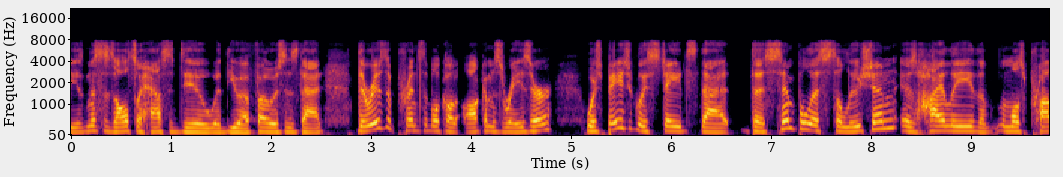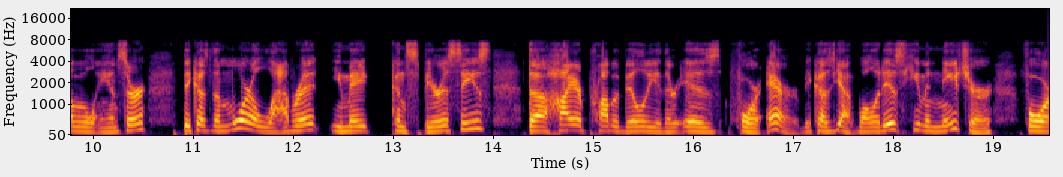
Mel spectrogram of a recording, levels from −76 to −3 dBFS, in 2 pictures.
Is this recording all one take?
yes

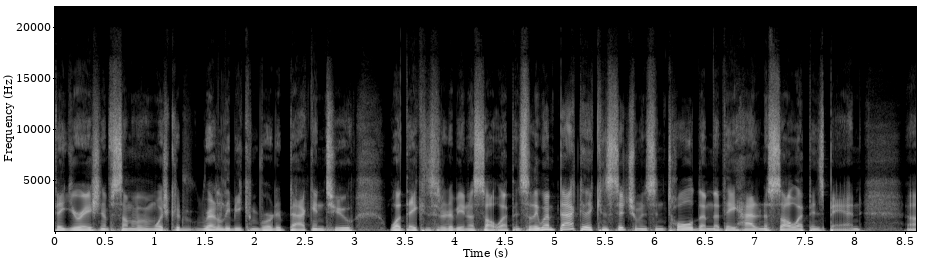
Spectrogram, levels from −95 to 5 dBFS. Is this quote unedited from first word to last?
yes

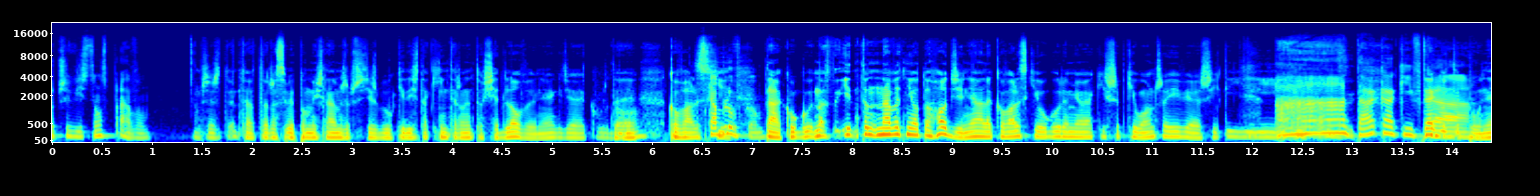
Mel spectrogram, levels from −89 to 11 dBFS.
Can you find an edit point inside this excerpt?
no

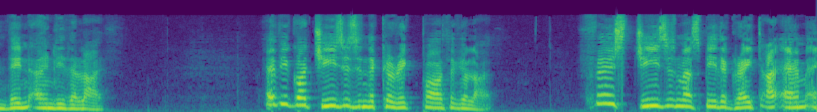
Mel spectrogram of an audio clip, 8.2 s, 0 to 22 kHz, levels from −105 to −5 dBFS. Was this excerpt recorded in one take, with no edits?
yes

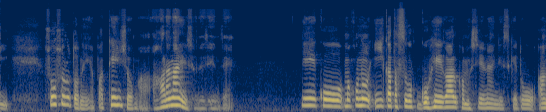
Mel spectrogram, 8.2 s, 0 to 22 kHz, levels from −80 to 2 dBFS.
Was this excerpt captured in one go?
yes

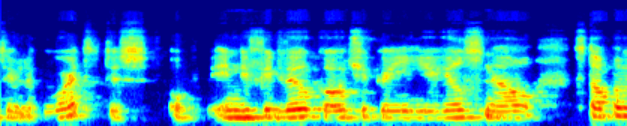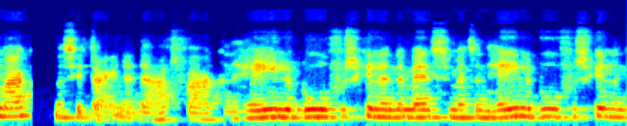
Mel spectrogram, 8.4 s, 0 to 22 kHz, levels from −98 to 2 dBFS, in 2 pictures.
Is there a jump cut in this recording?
yes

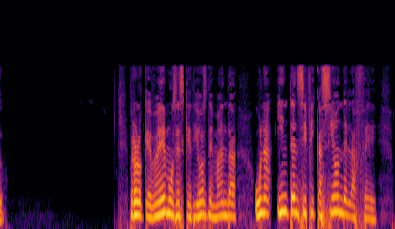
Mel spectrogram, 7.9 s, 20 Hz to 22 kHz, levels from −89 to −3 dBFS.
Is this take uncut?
no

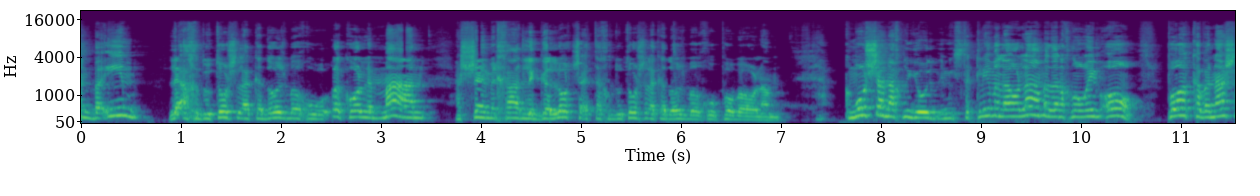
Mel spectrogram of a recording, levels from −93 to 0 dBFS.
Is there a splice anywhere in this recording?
yes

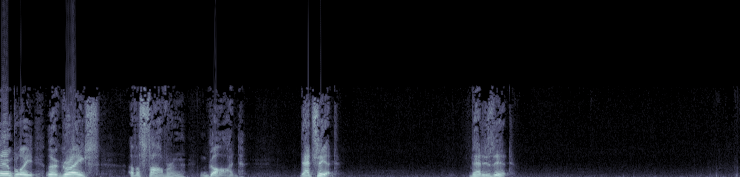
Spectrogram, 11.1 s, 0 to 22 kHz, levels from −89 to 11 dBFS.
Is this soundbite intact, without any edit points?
yes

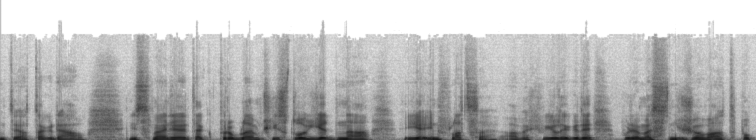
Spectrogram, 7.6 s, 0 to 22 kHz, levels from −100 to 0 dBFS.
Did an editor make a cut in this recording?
yes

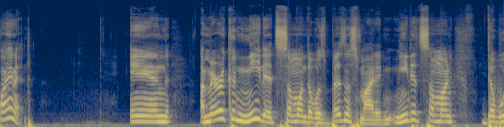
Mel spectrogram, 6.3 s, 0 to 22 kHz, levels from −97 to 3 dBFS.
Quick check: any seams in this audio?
no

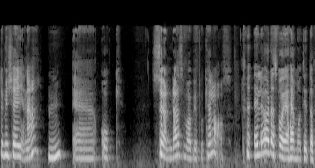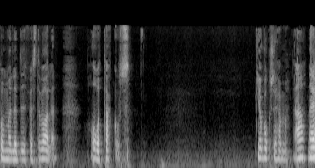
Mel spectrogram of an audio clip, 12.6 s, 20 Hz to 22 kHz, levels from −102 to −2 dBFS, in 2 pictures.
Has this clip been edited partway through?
yes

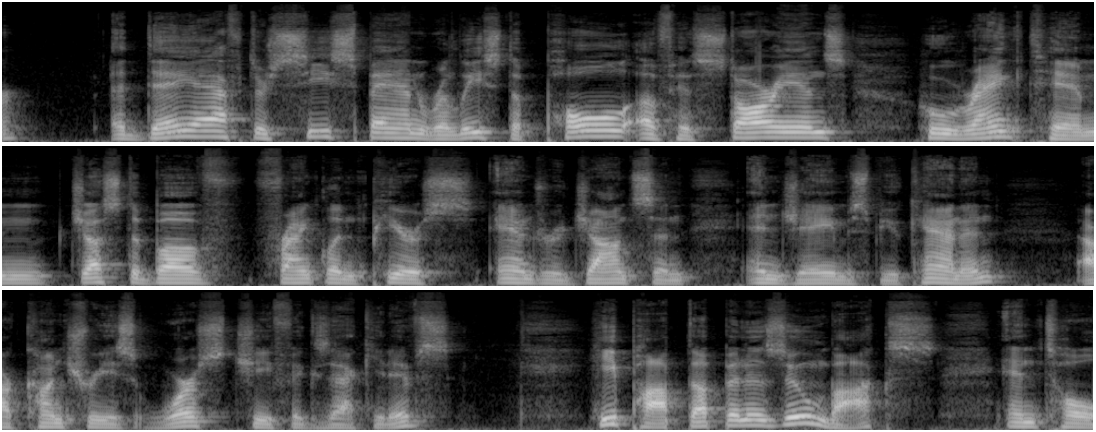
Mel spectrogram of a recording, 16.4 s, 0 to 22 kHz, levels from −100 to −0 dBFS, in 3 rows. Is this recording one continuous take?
yes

